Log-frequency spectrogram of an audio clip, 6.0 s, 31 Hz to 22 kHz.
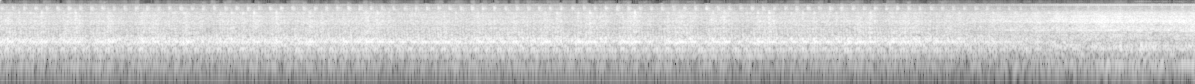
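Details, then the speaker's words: Banggood face mill with coolant, taking a heavy 70 thou cut: steady ringing tone over rhythmic chatter of inserts biting, pitch holding level under load, working hard; normal face milling cut. "Well, you can hear it there, that's actually working now, working hard."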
